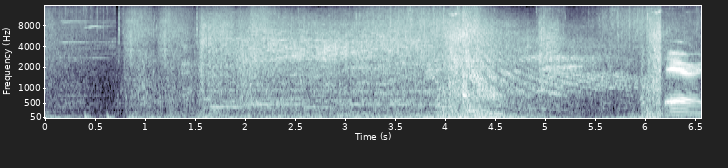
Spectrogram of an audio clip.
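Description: A fire spell roars and crackles.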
